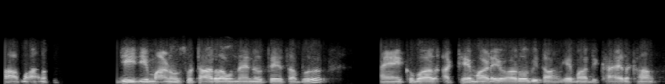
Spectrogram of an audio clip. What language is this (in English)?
Sindhi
